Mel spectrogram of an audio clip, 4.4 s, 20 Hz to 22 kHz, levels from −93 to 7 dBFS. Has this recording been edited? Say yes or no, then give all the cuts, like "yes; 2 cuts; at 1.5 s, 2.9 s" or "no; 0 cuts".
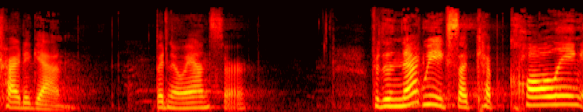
yes; 2 cuts; at 1.2 s, 3.2 s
